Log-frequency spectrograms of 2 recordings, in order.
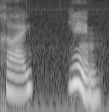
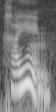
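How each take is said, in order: First: Syllable by syllable. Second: Said in the usual way. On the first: Shown as a demonstration. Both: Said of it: "final mem".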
